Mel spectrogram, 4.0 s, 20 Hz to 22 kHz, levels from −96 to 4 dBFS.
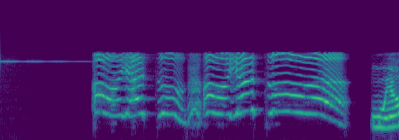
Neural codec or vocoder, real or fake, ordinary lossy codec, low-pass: none; real; none; 5.4 kHz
